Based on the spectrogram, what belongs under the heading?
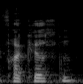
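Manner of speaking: ordinary delivery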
